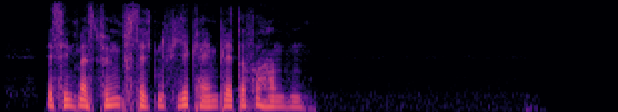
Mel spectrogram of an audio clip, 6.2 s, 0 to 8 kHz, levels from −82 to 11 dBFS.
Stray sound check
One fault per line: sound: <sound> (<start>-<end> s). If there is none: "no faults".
no faults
